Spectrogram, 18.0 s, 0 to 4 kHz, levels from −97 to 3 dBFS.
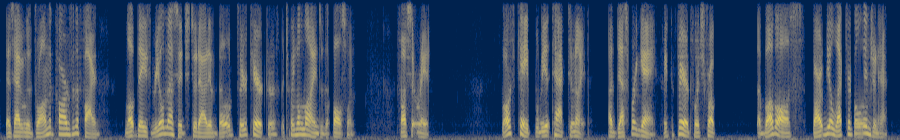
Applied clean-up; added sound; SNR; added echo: neural diffusion model UNIVERSE++.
